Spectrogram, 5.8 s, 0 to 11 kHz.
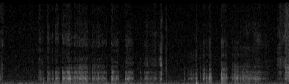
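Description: A small turquoise Tiffany & Co. cardboard gift box with a lid, likely empty, is tapped and scratched with short fingernails and fingertips. Quiet, irregular taps and dry scratching strokes come in quick clusters, with a papery mid-range tone around 750 Hz. Each sound dies away almost at once.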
